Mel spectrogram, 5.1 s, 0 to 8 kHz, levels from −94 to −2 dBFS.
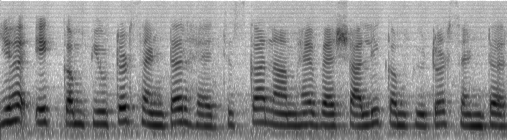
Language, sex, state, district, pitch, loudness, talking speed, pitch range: Hindi, female, Bihar, Vaishali, 225 Hz, -16 LUFS, 140 wpm, 215-255 Hz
